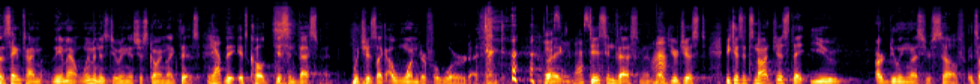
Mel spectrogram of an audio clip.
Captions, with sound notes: But at the same time the amount women is doing is just growing like this. It's called 'disinvestment', which is a wonderful word, I think. [laughter] Disinvestment? Wow. Disinvestment. Like you're just... Because it's not just that you are doing less yourself.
